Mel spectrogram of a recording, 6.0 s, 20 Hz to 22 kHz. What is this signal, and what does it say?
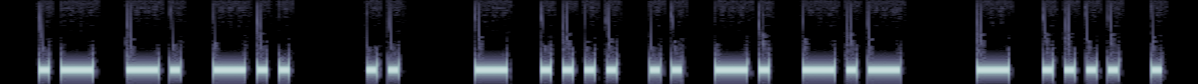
Morse code, heard as a keyed tone, about 22 wpm, 700 Hz. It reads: AND I THINK THE
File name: practice / 22wpm / Sentences with 4-Word Phrases - 22wpm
